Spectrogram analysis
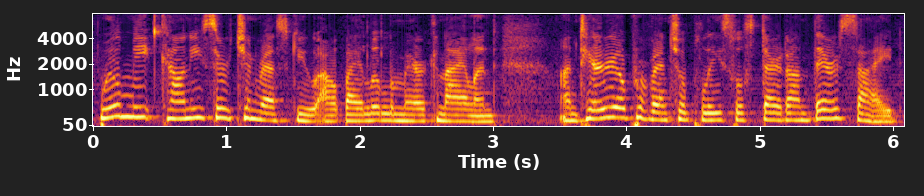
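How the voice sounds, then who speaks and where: A woman's voice: mid-range voice, lively intonation, brisk, lightly acted. A woman playing a wry, authoritative small-town sheriff in a live radio drama. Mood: brisk, official. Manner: dry, authoritative. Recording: noisy live radio broadcast, hum.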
